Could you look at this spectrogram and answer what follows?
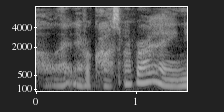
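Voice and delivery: breathy unvoiced whisper, to herself; hushed aside to herself; whispered thought. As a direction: whisper it like a private realization. Retold surprised thought, whispered.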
